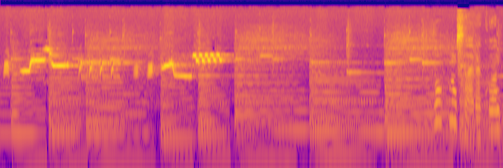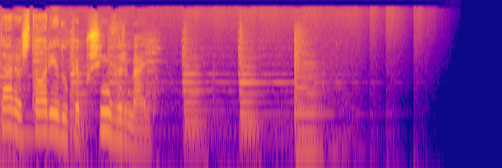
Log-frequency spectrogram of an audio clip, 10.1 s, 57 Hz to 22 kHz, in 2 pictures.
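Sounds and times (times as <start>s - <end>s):
bright songbird chirping and trilling: 0.0s - 7.2s
soft musical backing: 0.0s - 9.4s
speech: 4.4s - 6.7s.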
